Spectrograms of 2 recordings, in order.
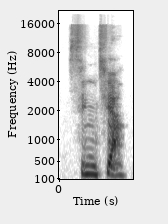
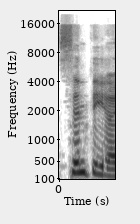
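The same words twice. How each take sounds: First: The middle sound is a plain t. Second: The middle sound is a soft th. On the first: "it's Cynthia with a T" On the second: "they don't say the th"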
